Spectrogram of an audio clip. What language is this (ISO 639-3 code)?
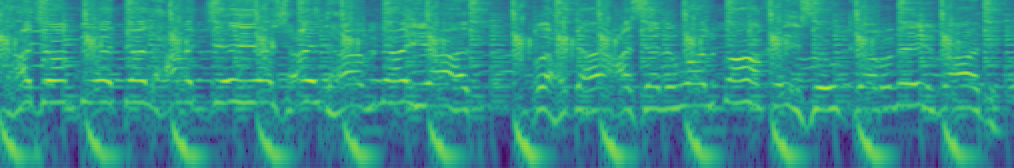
ara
